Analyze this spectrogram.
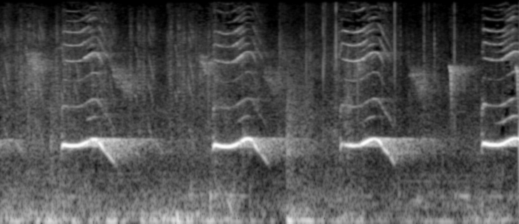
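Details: An Asian koel gives continuous mate-attraction calls: four loud, ringing calls, each a held note that dips downward at the end, repeated about every one and a half seconds.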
